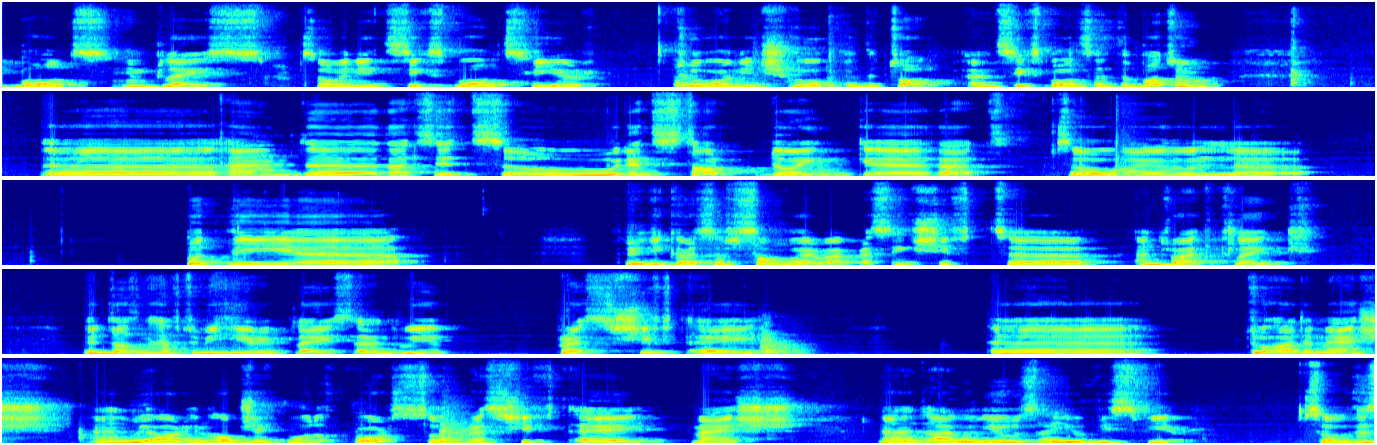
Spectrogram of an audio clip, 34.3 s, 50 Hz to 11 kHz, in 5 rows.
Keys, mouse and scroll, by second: 1.2 middle click, 4.1 shift+middle click, 4.6 middle click, 6.7 middle click, 7.6 middle click, 8.4 shift+middle click, 9.4 middle click, 9.9 shift+middle click, 10.6 shift+middle click, 11.2 shift+middle click, 11.8 shift+middle click, 13.4 shift+middle click, 15.6 middle click, 19.2 shift+right click, 19.8 middle click, 20.6 middle click, 21.8 middle click, 34.0 middle click.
